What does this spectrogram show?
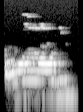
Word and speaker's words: Om: So how it is pronounced? O 3 times longer. Om. When it is 3, means you have to extend the sound of O by 3 breaths.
